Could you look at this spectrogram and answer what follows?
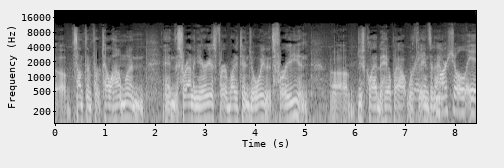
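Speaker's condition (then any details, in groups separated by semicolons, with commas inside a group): No condition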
